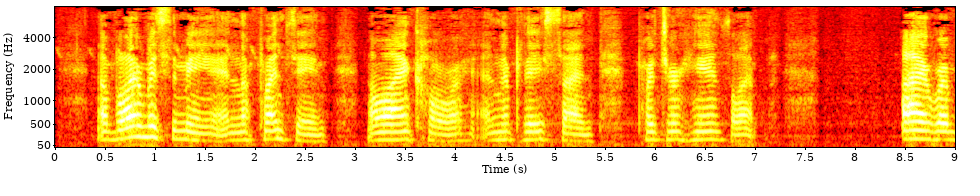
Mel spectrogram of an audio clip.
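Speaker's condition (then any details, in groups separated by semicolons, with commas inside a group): Amyotrophic lateral sclerosis; diagnosed at age 36, lost use of arms, lost balance later regained; about 24 years since diagnosis, smokes cannabis since Florida vacation, said to help clear lungs; lost ability to cough, choked on saliva, choking resolved with cannabis, speech improved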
